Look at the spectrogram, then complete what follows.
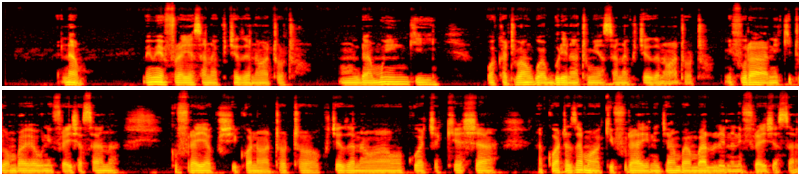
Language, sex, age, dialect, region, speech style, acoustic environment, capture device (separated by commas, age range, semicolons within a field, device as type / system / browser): Swahili, male, 25-34, Kenya - Nairobi Sheng-influenced, Kenya, happy, silence, mobile / Linux / Chrome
